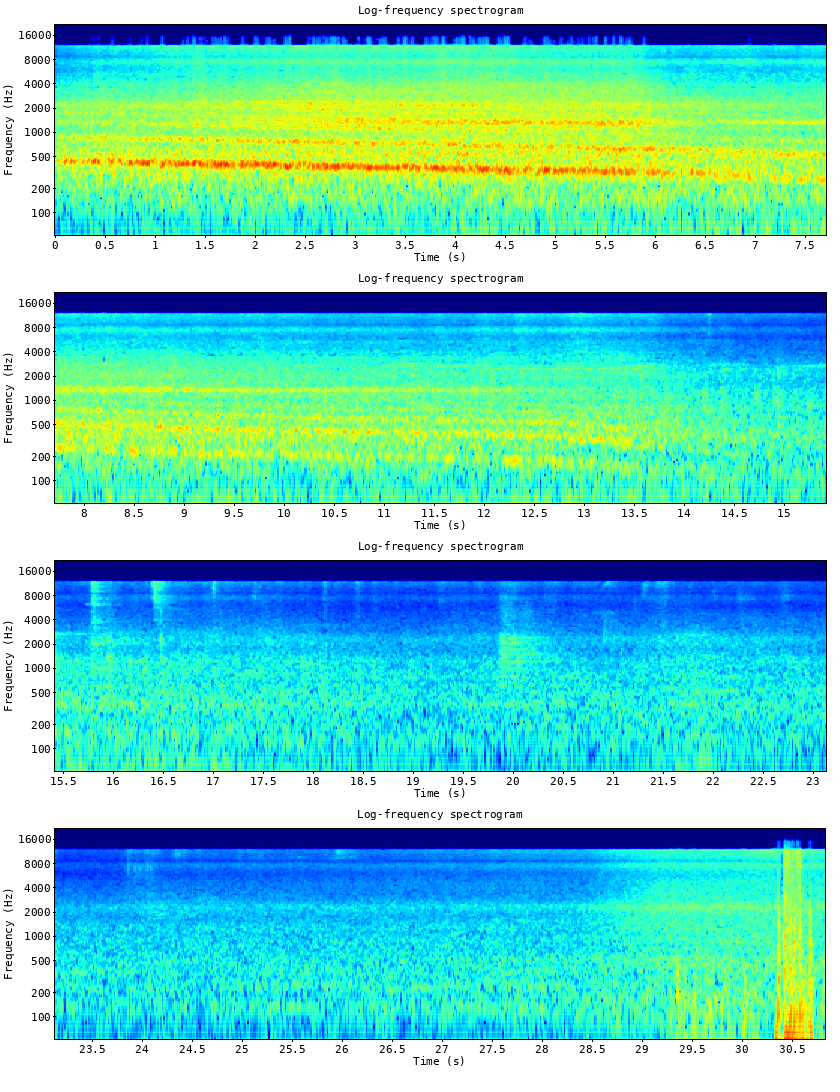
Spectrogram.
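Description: Metro train's motors whining, the pitch falling steadily over about twelve seconds as the train slows, loudest at the start. After that only a quieter, steady hum remains.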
